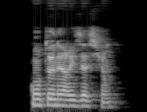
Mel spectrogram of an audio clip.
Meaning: Containerization
- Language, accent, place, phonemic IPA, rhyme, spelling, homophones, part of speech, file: French, France, Lyon, /kɔ̃.t(ə).nœ.ʁi.za.sjɔ̃/, -jɔ̃, conteneurisation, conteneurisations, noun, LL-Q150 (fra)-conteneurisation.wav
